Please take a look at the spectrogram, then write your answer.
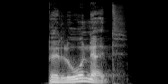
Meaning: second-person plural subjunctive I of belohnen
- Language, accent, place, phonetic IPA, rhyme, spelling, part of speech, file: German, Germany, Berlin, [bəˈloːnət], -oːnət, belohnet, verb, De-belohnet.ogg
